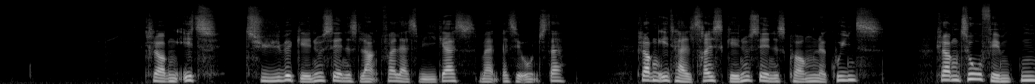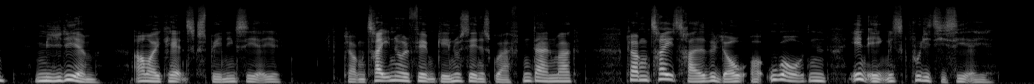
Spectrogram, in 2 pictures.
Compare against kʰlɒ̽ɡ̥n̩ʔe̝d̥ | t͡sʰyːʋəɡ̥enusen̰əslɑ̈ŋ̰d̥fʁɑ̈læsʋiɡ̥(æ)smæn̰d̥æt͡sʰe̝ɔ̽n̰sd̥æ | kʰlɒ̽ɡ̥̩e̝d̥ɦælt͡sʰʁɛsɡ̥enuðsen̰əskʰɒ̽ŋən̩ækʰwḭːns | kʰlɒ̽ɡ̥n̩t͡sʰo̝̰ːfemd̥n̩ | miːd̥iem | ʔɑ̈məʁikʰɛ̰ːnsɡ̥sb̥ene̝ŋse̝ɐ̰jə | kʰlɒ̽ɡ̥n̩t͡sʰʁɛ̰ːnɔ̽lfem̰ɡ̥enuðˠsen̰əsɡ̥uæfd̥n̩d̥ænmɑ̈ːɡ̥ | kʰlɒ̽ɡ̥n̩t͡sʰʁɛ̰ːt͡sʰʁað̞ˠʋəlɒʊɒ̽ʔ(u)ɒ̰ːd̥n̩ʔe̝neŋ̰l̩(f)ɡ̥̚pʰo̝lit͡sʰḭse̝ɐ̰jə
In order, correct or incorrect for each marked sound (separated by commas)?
correct, correct, incorrect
